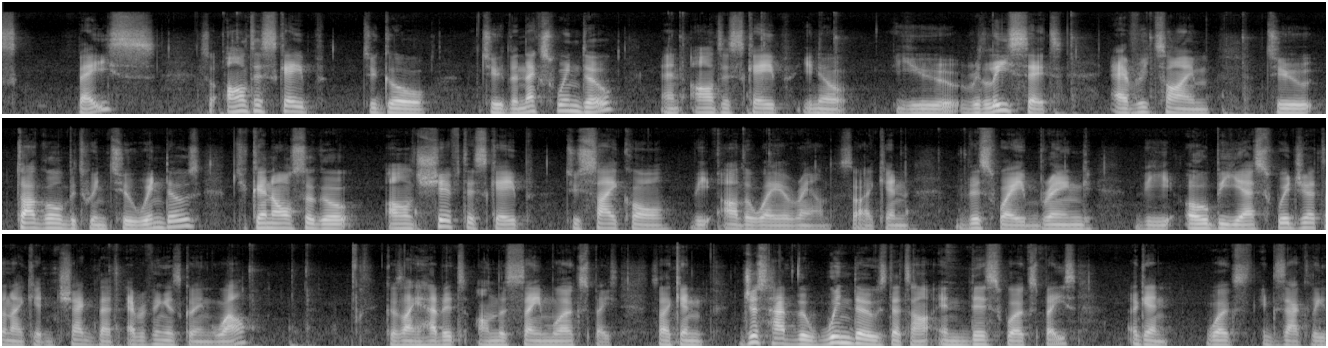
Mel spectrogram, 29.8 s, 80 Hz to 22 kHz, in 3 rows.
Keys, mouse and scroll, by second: 5.2 alt+Escape, 5.8 Escape, 6.4 Escape, 8.1 alt+Escape, 8.7 alt+Escape, 9.4 alt+Escape, 13.4 alt+shift+Escape, 15.8 alt+shift+Escape, 17.0 alt+shift+Escape, 20.8 alt+Escape, 21.8 alt+Escape, 22.2 alt+Escape.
